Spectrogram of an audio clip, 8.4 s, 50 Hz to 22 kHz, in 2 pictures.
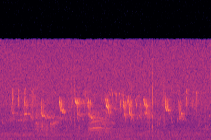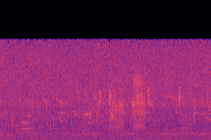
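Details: Common house martins on a one-hour migration stopover on a 20,000-volt power line between Corrèze and Haute-Vienne, Limousin, central France, 24 September 2015, give busy overlapping flock chatter of short, dry, high chirrups over steady low hum.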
